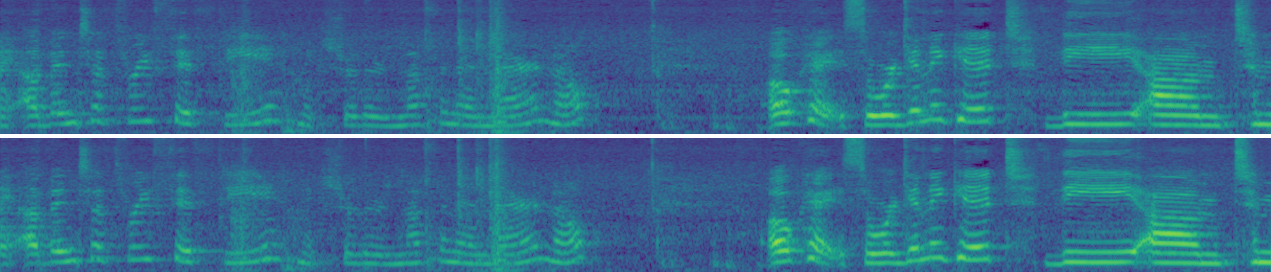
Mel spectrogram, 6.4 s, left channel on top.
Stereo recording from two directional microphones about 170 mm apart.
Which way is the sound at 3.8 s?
65° right (ahead or behind).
